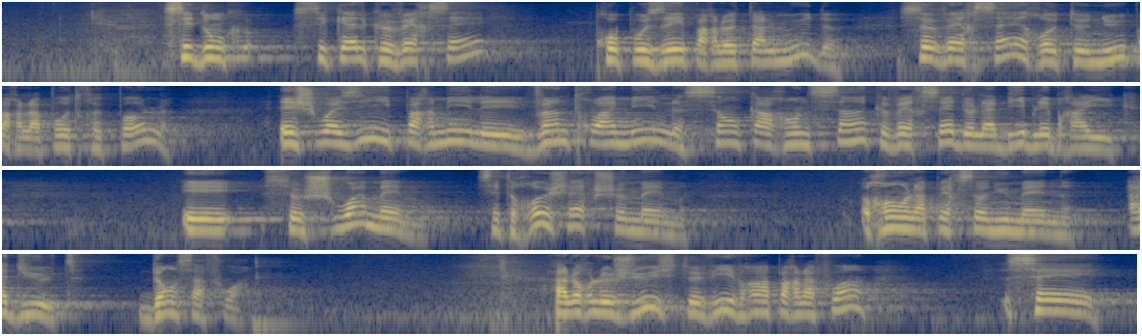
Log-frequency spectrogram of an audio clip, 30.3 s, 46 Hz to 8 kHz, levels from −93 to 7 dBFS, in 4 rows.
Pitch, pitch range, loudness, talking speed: 190 Hz, 170-215 Hz, -22 LUFS, 95 wpm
